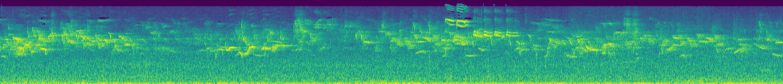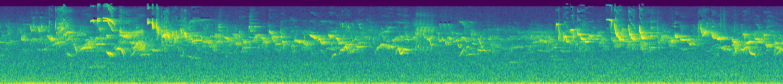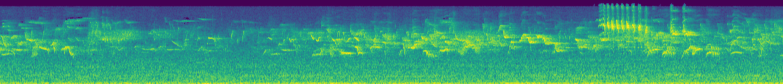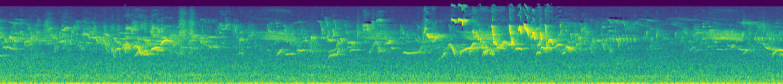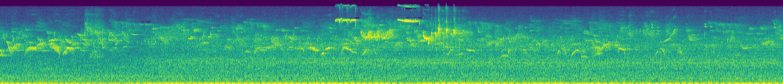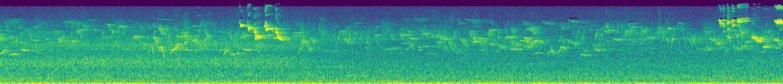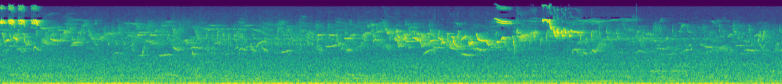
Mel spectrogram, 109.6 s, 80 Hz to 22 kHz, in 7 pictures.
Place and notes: Dans le bois de Memard 73100 Aix-les-Bains, France - rouge gorge
Un rouge gorge au premier plan entouré de merles et autre oiseaux dans ce petit bois près du Jardin Vagabond, en zone péri urbaine, arrière plan de la rumeur de la ville et des bateaux sur le lac.
1 April, 11:30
